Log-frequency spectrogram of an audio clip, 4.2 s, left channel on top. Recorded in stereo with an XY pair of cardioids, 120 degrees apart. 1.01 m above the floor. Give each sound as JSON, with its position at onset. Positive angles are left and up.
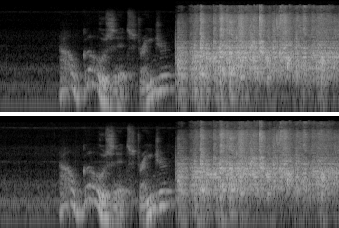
{"t": 0.7, "sound": "a man speaking", "azimuth_deg": -15, "distance_m": 0.9}
{"t": 2.2, "sound": "crushing", "azimuth_deg": 20, "distance_m": 0.6}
